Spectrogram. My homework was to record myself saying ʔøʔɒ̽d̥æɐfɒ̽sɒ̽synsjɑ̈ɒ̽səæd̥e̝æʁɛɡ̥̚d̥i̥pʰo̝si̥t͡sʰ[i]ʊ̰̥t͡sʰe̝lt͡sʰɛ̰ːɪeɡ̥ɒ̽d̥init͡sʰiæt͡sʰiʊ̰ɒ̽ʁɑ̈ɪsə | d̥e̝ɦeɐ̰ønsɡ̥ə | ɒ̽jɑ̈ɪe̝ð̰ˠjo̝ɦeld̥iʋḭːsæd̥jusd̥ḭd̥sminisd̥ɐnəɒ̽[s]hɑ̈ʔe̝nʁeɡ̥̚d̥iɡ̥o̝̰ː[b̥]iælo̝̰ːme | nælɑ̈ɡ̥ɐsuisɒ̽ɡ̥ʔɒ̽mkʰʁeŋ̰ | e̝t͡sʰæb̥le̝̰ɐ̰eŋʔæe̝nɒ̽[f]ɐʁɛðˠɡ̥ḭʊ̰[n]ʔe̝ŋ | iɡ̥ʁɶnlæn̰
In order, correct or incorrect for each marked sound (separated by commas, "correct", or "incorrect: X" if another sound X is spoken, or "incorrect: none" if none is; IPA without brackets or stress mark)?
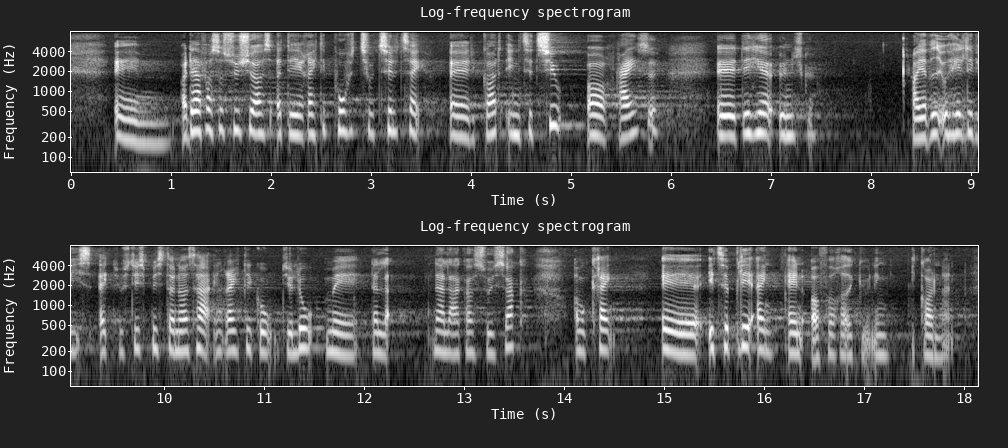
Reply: correct, correct, incorrect: d̥, correct, correct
